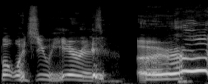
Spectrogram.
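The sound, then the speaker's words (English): A man speaks briefly, pauses, then imitates Tim Taylor's grunt with a loud, drawn-out, throaty vocal sound lasting under a second. “it's as if a thousand grunting Tim Taylors grunted out at once and were suddenly silenced.”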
